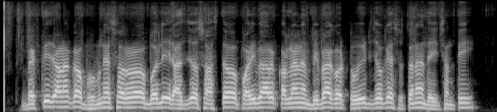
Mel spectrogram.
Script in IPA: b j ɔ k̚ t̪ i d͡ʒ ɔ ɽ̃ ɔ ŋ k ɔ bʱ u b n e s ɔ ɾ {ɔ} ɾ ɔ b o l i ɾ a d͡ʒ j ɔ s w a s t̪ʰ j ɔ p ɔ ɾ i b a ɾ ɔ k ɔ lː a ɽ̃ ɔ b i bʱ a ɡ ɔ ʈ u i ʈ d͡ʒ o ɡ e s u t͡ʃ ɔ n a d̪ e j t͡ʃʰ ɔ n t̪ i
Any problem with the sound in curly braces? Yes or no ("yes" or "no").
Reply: no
